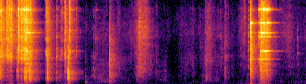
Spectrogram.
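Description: Metal kitchen utensils clattering in a drawer as it is rummaged through, in a few quick bursts over the first second and a half. A louder metallic clatter with a brief ring follows about five seconds in.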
